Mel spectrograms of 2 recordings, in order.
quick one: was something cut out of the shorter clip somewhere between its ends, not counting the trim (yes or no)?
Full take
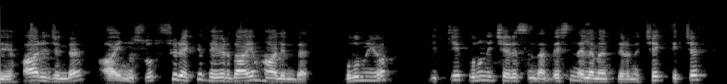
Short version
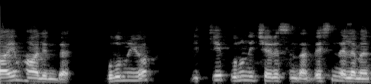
no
